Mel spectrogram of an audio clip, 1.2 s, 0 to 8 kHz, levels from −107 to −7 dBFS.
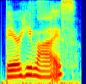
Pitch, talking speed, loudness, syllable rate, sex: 195 Hz, 155 wpm, -17 LUFS, 4.5 syllables/s, female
